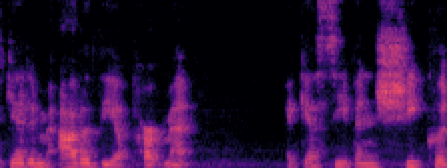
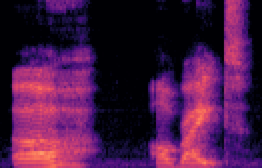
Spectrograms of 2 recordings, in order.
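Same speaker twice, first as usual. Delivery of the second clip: exasperated; 8 dB louder, slower than usual. Acted. Annoyed big brother gives in.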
